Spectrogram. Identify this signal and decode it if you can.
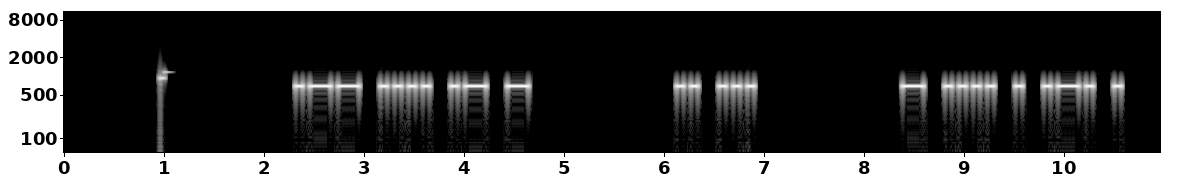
Morse code, heard as a keyed tone, about 17 wpm, 700 Hz. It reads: WHAT IS THERE
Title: 3x Word-Spacing - Sentences from Top 100 Words - 17wpm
